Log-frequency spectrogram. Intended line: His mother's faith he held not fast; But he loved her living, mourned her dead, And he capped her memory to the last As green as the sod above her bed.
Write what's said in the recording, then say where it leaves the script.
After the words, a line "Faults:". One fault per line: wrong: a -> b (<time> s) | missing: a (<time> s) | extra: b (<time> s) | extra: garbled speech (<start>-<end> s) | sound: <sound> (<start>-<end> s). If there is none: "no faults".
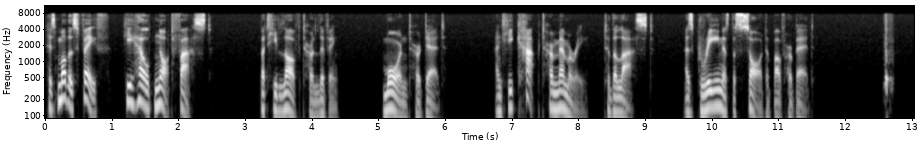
His mother's faith he held not fast; But he loved her living, mourned her dead, And he capped her memory to the last As green as the sod above her bed.
Faults:
sound: whoosh (12.6-12.8 s)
